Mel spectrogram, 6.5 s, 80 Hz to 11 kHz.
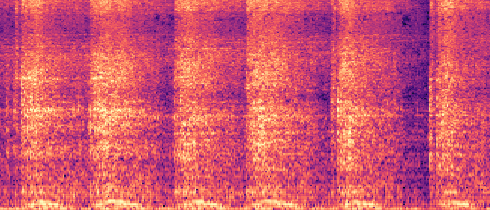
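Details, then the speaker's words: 1999 Yamaha Bear Tracker 250 ATV after fuel flush and carb cleaning, Seafoam in float bowl, choke off: engine revs up and settles about once a second, each rise clean and even with no stumble; running properly, smoke from Seafoam. "I put seafoam in the bowl, so that's what that smoke's coming from. It's just seafoam burning a little carbon off the top of the piston and let that flow through that jet hole. So I filled the bowl up with seafoam before I stuck it back up on there, just so it sucked that initial hit would pull up. So she's running."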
